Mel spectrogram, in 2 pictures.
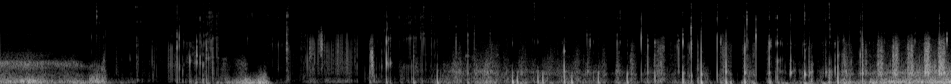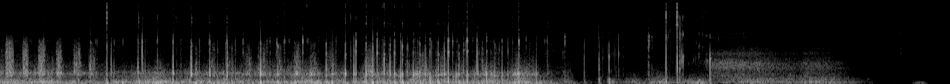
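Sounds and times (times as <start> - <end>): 
ear licking sounds in the left ear: 0.9 - 16.8
suction sounds in the left ear: 4.4 - 17.9.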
